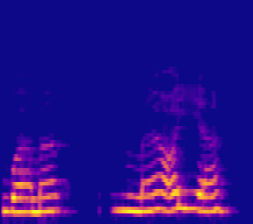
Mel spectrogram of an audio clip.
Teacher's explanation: You will merge the noon sakina into the meme. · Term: idgham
